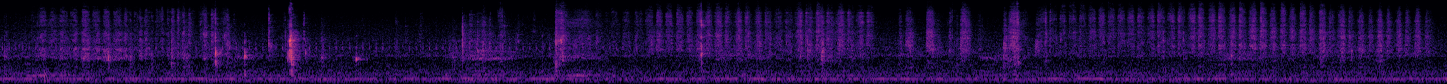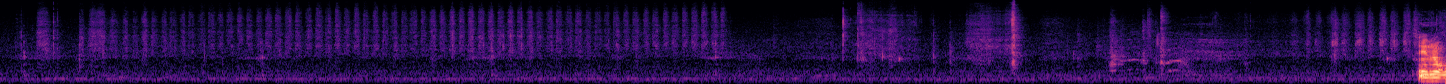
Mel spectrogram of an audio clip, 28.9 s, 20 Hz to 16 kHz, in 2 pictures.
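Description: A 6,000-grit Micro-Mesh sanding pad, wet with soapy water, is rubbed by hand over gloss-black paint on a plastic model car body. It makes a faint, soft scrubbing hiss, with a few light clicks and brief pauses between strokes.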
